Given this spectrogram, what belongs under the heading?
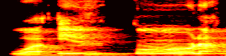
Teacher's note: qof-nya ini kita panjangkan dua harakat lamnya enggak ada. Jadi jangan waid qolamnya qofnya saja yang panjang ya dua harakat.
